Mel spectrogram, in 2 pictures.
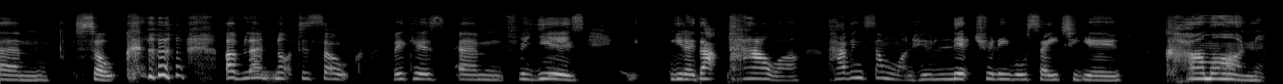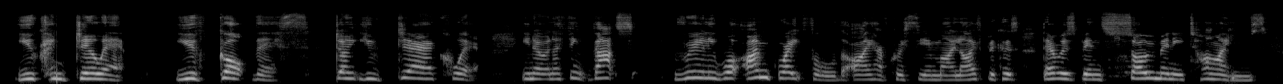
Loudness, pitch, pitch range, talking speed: -31 LUFS, 250 Hz, 225-275 Hz, 140 wpm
